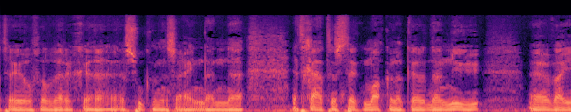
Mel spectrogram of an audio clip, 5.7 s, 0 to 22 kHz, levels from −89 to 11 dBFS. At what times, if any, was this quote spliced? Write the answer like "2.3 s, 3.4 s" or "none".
none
